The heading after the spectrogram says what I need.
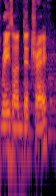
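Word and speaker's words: raison d'être: how to pronounce this i've heard this before it's raised on dead trey now you pronounce it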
